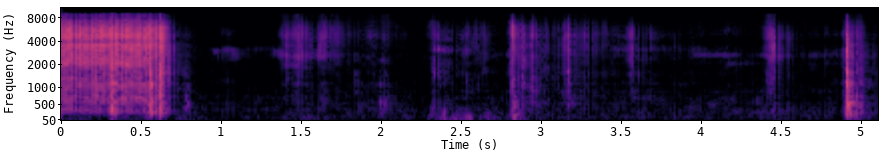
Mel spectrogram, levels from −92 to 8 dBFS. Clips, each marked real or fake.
fake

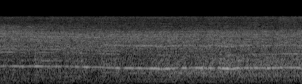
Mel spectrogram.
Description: real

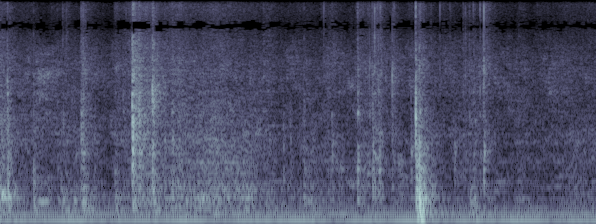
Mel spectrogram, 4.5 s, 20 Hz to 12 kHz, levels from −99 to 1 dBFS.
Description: real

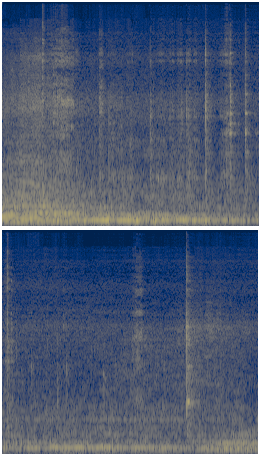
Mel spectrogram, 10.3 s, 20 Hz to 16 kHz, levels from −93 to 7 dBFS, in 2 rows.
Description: fake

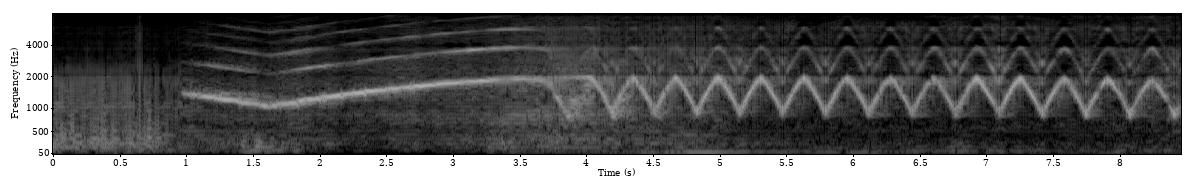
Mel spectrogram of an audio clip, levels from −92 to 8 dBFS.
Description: fake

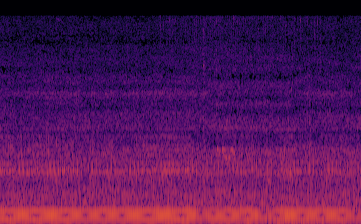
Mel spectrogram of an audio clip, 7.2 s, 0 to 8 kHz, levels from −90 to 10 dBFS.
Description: real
